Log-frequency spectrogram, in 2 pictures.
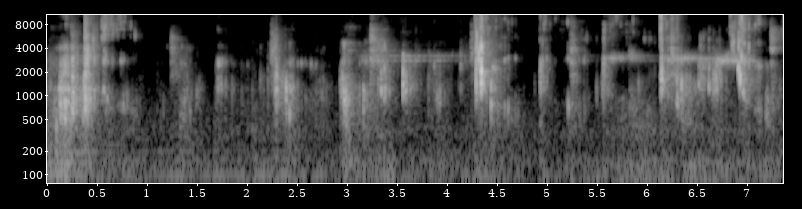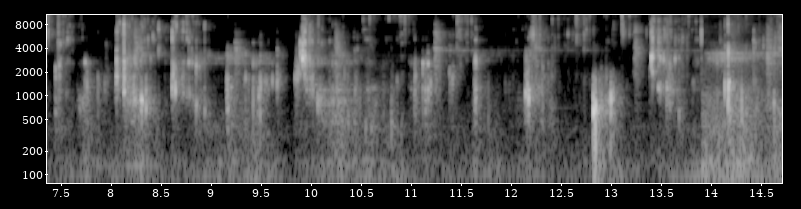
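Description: Close-miked chewing of a mouthful of egg biryani eaten by hand: irregular wet smacks, clicks and soft crunches.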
